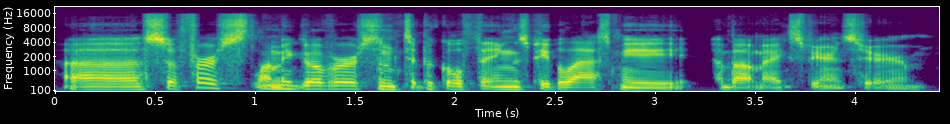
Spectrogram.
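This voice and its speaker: The guest speaker is a US man in his thirties presenting at a conference via video call on a headset; he is earnest and casual, often saying "uh." He speaks a little fast in a medium-pitched, gravelly, pushed and bright voice, with no room sound.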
